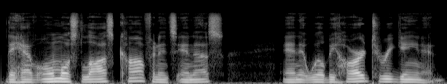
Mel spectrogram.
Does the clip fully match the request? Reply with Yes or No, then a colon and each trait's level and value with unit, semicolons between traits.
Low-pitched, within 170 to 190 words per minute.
No: low, 120 Hz; average, 200 wpm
